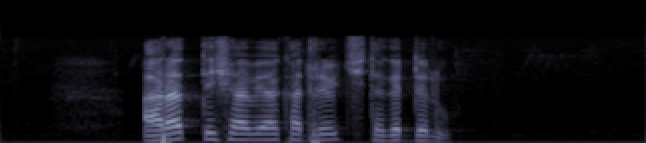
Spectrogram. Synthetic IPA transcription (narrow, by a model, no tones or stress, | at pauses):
ʔaɾat̪ːəʃaβeakʰad̪ɾewo̞t͡ʃːt̪ʰəɡəd̪ːəlu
